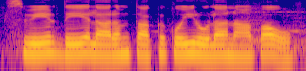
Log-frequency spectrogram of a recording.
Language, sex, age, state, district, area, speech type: Punjabi, female, 30-45, Punjab, Amritsar, urban, read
